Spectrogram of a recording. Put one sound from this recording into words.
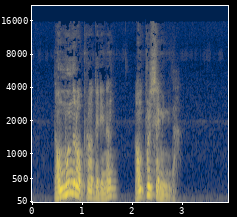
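A middle-aged man speaks animatedly, close to a microphone.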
